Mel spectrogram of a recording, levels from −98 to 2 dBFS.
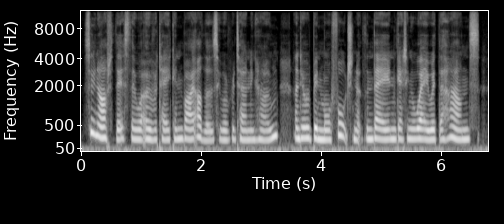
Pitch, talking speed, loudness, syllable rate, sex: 210 Hz, 230 wpm, -17 LUFS, 6.4 syllables/s, female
